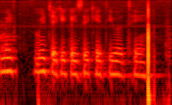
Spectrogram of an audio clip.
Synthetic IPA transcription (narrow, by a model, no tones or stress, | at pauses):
mi | miːʈ̚t͡ʃekekɐisekʰeːt̪iɦoːt̪eː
